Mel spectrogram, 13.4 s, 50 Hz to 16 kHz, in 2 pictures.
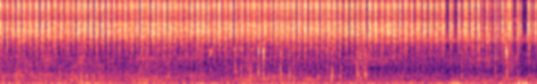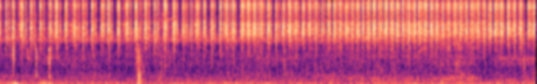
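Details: Rattling eastern diamondback rattlesnake, Georgia, 2015: a long unbroken high-pitched hiss-like buzz, broken midway by a run of sharp clicks and faint low thumps.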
